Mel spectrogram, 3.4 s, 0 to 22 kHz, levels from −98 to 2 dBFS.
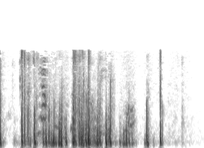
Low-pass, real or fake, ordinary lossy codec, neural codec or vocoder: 5.4 kHz; real; MP3, 32 kbps; none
